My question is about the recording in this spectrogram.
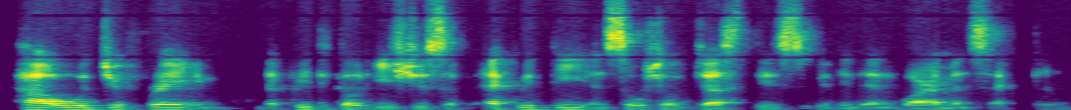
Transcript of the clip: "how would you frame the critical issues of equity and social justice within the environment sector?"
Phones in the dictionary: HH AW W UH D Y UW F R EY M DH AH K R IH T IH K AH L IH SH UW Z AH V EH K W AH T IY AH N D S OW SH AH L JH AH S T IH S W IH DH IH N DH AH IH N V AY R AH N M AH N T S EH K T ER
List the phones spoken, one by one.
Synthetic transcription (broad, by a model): HH AW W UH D Y UW F R EY M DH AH K R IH T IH K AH L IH SH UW S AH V EH K W AH T IY AH N D S OW SH AH L JH AH S T IH S W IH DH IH N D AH IH N V AY R AH N M AH N T S EH K T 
